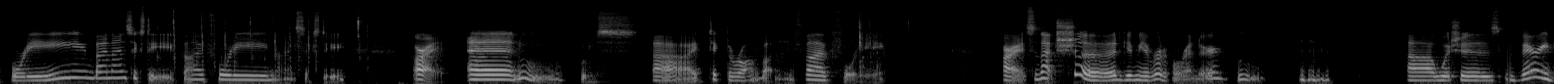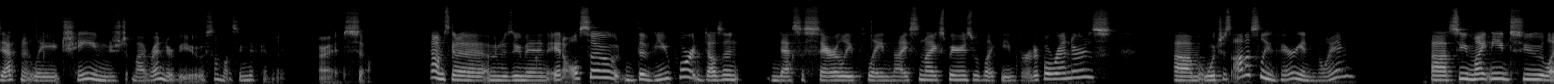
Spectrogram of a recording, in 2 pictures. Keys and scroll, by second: 1.4-3.5 typing, 8.2-9.1 typing.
